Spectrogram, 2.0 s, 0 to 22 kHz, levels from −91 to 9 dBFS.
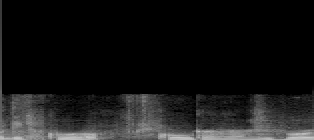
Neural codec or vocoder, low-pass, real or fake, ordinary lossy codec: codec, 24 kHz, 0.9 kbps, WavTokenizer, medium music audio release; 7.2 kHz; fake; MP3, 64 kbps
